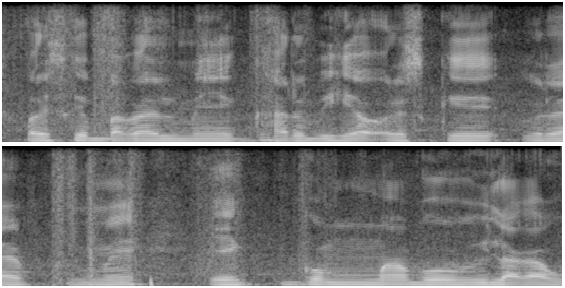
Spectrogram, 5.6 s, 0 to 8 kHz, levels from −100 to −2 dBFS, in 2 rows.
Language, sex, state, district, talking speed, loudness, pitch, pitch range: Hindi, male, Uttar Pradesh, Jalaun, 205 wpm, -26 LUFS, 120 Hz, 120-130 Hz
